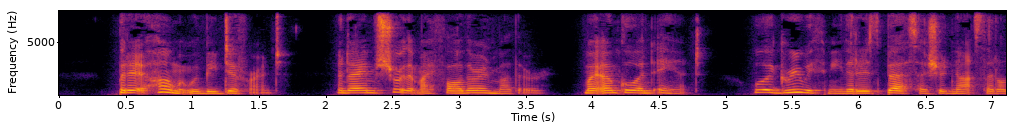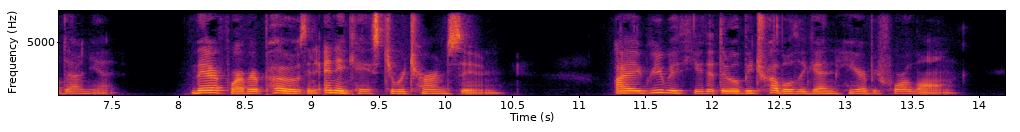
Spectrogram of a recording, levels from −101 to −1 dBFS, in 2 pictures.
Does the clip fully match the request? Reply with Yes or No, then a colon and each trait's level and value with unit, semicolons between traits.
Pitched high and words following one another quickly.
Yes: high, 200 Hz; fast, 230 wpm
